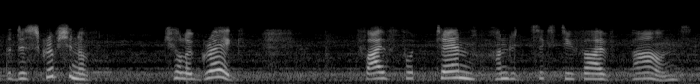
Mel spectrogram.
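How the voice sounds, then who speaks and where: A woman's voice: high-pitched, slow pace. A woman playing a nervous, troubled wife on a bus trip in a 1940s radio drama, speaking hesitantly and earnestly. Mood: anxious suspicion. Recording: dull, noisy 1940s radio recording.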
